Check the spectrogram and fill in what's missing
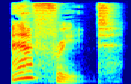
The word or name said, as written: afreet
